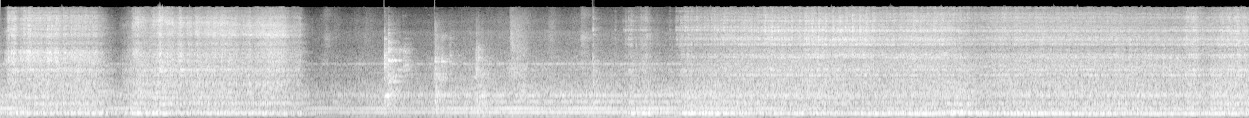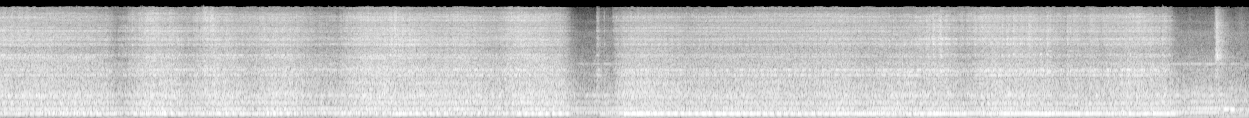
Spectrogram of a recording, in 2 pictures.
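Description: Wood lathe running with a cutting tool scraping into the spinning wood, deepening the cut. A steady motor hum sits under the rasping cut, which pauses briefly a few seconds in and again about three-quarters of the way through.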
